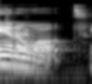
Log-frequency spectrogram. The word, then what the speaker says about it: Annawalt: Annawalt. – Annawalt. – Just like Fallon, it sounds. Annawalt. Spelled just like it sounds, but it trips a lot of people up.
